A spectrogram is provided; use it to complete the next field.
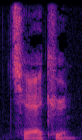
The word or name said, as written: CE2 KYUN4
